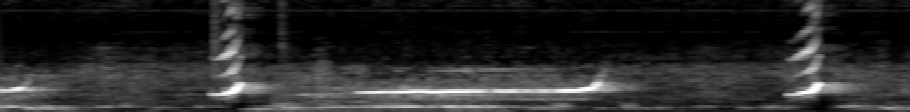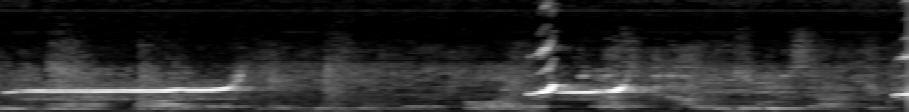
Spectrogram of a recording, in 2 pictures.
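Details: Ringneck parakeet giving varied whistles, sustained flat tones that bend upward at the end, introduced by quick rising chirps, with softer throaty babble underneath that may be talking.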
